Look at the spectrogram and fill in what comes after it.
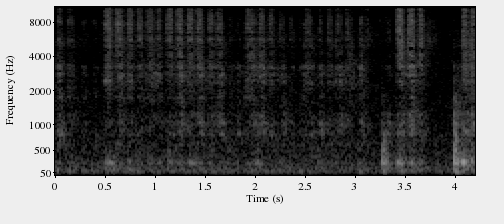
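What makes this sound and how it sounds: A pink colored pencil is rubbed back and forth to shade a flat white paper mandala sheet on a table while the other hand holds the sheet. Soft, steady, scratchy rubbing strokes with a bright papery hiss are heard, with a few sharper, louder strokes toward the end.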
